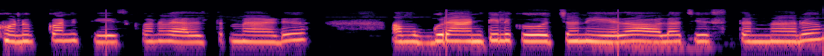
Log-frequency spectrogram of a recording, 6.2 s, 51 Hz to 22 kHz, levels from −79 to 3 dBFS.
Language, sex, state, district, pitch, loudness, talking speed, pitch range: Telugu, female, Andhra Pradesh, Srikakulam, 255 Hz, -15 LUFS, 95 wpm, 245-265 Hz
